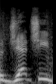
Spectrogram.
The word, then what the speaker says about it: Jechi: It's like jet without a T, they say, and then chi, like, ooh, I found my inner chi. – Yeah. – Find your chi. So Jetchi juice, and it's spelled J-E-C-H-I juice if you're looking for it.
